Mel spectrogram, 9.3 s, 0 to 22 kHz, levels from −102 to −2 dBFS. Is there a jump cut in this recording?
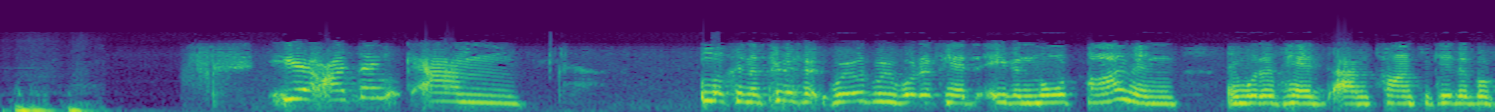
no; 0 cuts

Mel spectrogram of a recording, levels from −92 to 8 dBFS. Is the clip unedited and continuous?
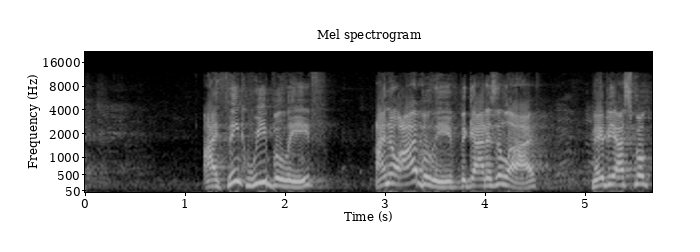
yes; 0 cuts

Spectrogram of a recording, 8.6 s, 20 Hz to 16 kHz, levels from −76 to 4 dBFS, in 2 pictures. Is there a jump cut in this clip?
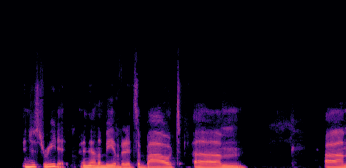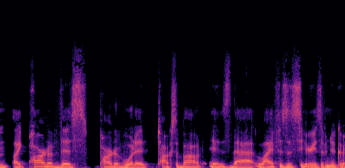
yes; 2 cuts; at 1.5 s, 6.3 s

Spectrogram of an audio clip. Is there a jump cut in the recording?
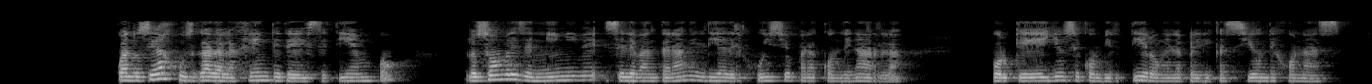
no; 0 cuts

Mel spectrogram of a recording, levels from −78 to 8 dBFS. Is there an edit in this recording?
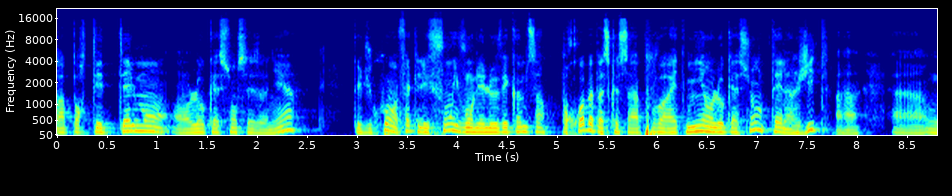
yes; 2 cuts; at 5.0 s, 7.8 s

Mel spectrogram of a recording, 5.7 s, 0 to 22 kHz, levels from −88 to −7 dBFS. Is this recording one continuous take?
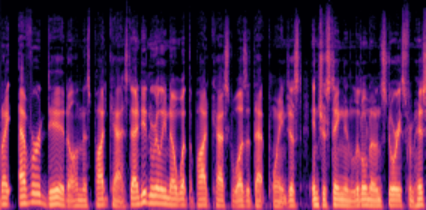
no; 1 cut; at 4.1 s

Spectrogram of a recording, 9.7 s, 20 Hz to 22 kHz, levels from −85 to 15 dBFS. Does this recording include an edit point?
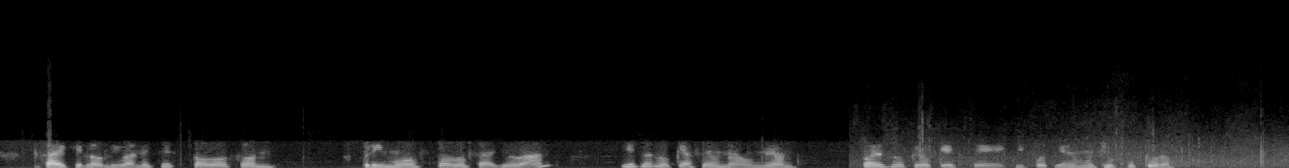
yes; 1 cut; at 6.4 s

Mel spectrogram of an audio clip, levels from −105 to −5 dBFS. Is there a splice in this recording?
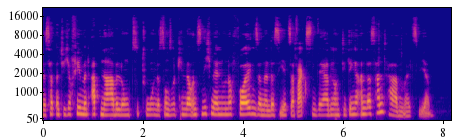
no; 0 cuts

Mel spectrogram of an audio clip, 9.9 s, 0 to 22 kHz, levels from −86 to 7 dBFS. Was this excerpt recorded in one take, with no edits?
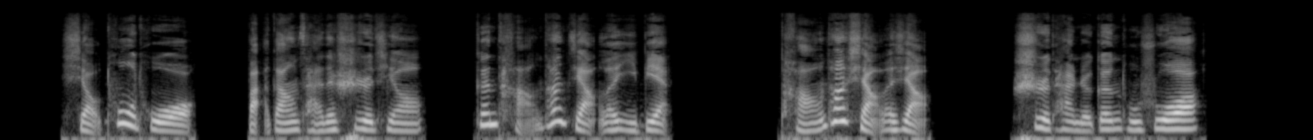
no; 1 cut; at 8.4 s

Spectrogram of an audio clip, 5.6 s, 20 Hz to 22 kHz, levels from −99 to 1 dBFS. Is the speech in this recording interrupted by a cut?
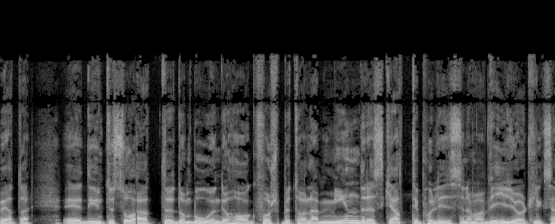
yes; 1 cut; at 1.3 s

